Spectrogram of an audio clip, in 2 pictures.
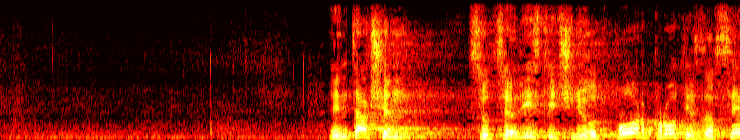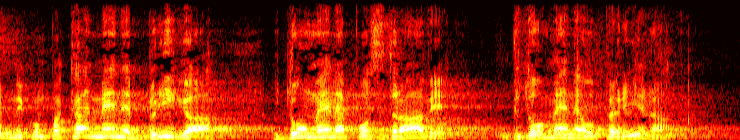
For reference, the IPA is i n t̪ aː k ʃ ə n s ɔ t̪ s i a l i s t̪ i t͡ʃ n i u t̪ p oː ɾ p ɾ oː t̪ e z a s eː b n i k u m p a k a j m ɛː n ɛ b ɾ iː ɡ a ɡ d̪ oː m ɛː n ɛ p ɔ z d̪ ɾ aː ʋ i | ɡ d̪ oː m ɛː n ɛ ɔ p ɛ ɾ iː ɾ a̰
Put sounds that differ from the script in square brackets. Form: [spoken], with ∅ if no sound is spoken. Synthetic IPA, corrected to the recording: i n t̪ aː k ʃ ə n s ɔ t̪ s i a l i s t̪ i t͡ʃ n i [ɔ] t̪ p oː ɾ p ɾ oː t̪ [i] z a s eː b n i k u m p a k a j m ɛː n ɛ b ɾ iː ɡ a ɡ d̪ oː m ɛː n ɛ p ɔ z d̪ ɾ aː ʋ i | ɡ d̪ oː m ɛː n ɛ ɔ p ɛ ɾ iː ɾ a̰

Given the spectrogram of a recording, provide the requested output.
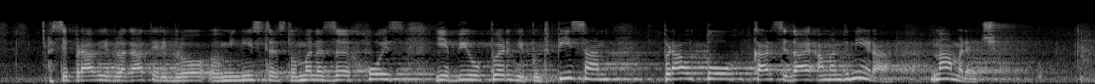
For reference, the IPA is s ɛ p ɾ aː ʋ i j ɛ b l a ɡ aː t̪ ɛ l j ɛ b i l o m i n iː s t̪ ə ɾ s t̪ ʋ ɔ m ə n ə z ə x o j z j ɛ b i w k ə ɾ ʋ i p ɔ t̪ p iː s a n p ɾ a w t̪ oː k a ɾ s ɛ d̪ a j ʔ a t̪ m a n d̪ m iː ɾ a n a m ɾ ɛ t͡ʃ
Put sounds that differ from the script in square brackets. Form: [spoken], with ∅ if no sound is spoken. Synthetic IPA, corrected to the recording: s ɛ p ɾ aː ʋ i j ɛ b l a ɡ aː t̪ ɛ l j ɛ b i l o m i n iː s t̪ ə ɾ s t̪ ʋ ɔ m ə n ə z ə x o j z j ɛ b i w [p] ə ɾ ʋ i p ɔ t̪ p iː s a n p ɾ a w t̪ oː k a ɾ s ɛ d̪ a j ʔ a [∅] m a n d̪ m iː ɾ a n a m ɾ ɛ t͡ʃ

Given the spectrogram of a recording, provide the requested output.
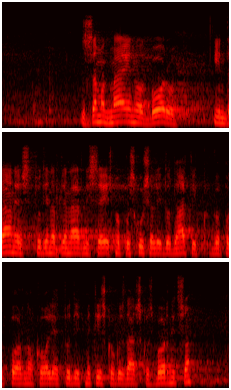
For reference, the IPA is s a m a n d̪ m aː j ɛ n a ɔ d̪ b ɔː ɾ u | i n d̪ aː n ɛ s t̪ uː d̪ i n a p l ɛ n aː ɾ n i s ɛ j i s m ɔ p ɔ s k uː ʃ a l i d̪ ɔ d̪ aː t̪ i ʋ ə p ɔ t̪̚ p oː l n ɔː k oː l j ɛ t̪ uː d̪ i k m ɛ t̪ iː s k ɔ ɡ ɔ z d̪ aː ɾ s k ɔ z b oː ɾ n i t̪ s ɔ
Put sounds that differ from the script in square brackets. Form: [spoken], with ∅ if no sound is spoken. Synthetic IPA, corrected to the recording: [z] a m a n d̪ m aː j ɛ n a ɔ d̪ b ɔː ɾ u | i n d̪ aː n ɛ s t̪ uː d̪ i n a p l ɛ n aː ɾ n i s ɛ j i s m ɔ p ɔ s k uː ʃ a l i d̪ ɔ d̪ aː t̪ i ʋ ə p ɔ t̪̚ p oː [ɾ] n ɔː k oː l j ɛ t̪ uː d̪ i k m ɛ t̪ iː s k ɔ ɡ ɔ z d̪ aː ɾ s k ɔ z b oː ɾ n i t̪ s ɔ

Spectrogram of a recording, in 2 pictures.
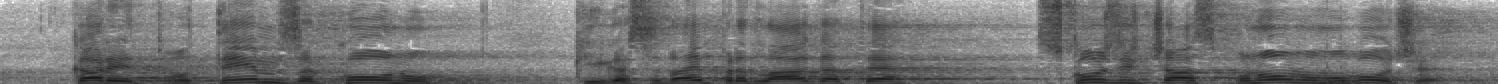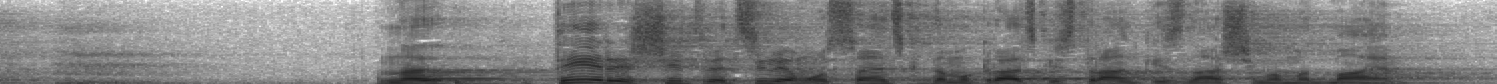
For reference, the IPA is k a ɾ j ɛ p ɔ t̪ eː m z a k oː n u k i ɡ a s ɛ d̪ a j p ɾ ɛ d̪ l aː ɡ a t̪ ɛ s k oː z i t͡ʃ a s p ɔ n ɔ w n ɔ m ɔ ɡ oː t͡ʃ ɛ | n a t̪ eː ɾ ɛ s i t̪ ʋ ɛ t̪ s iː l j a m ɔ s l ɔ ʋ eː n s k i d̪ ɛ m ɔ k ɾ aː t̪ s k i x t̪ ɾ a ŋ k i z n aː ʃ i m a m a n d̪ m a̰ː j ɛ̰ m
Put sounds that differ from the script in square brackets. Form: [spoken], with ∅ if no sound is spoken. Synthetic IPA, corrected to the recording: k a ɾ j ɛ p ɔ t̪ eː m z a k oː n u k i ɡ a s ɛ d̪ a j p ɾ ɛ d̪ l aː ɡ a t̪ ɛ s k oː z i t͡ʃ a s p ɔ n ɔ w n ɔ m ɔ ɡ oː t͡ʃ ɛ | n a t̪ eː ɾ ɛ [ʃ] i t̪ ʋ ɛ t̪ s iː l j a m ɔ s l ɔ ʋ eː n s k i d̪ ɛ m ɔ k ɾ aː t̪ s k i [s] t̪ ɾ a ŋ k i z n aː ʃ i m a m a n d̪ m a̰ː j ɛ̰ m

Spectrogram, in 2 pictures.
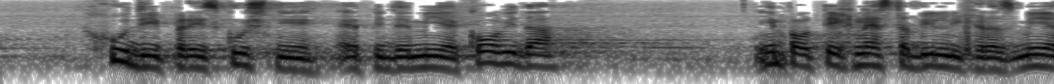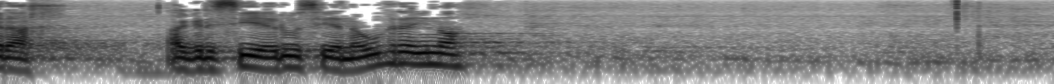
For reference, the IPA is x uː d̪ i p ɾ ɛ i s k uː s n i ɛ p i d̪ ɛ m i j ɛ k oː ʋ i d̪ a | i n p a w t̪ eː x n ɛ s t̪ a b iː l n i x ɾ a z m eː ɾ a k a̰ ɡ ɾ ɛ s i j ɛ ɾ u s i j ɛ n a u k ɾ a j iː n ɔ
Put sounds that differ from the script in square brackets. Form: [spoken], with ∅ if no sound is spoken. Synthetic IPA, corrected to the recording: x uː d̪ i p ɾ ɛ i s k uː [ʃ] n i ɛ p i d̪ ɛ m i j ɛ k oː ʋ i d̪ a | i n p a w t̪ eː x n ɛ s t̪ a b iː l n i x ɾ a z m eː ɾ a [x] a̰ ɡ ɾ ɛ s i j ɛ ɾ u s i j ɛ n a u k ɾ a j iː n ɔ

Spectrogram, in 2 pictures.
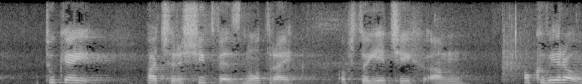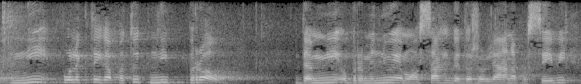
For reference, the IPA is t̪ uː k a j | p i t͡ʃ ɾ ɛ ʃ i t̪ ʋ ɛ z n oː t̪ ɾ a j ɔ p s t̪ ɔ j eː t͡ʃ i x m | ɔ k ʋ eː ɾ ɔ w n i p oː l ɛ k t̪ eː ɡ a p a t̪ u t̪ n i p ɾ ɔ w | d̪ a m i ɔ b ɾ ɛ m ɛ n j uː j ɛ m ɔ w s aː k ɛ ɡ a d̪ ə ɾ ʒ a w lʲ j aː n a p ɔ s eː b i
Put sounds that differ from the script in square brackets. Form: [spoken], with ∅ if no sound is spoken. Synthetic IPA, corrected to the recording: t̪ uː k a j | p [a] t͡ʃ ɾ ɛ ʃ i t̪ ʋ ɛ z n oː t̪ ɾ a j ɔ p s t̪ ɔ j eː t͡ʃ i x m | ɔ k ʋ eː ɾ ɔ w n i p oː l ɛ k t̪ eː ɡ a p a t̪ u t̪ n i p ɾ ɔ w | d̪ a m i ɔ b ɾ ɛ m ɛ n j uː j ɛ m ɔ w s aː k ɛ ɡ a d̪ ə ɾ ʒ a w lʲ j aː n a p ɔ s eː b i

